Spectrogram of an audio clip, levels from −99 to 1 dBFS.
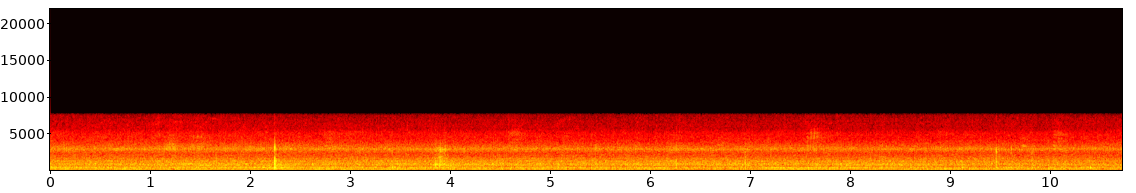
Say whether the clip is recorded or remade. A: remade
